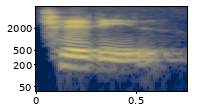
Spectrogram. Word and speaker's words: Cheryl: Preguntándome cuál sería mi nombre, pensé, me pregunto si Prabhupada sabrá que mi segundo nombre es Cheryl, que se pronuncia como la Che de Chile, la CH de Chile.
